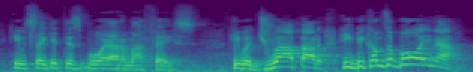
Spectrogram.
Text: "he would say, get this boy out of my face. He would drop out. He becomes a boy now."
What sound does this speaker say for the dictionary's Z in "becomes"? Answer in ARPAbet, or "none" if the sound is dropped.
Z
